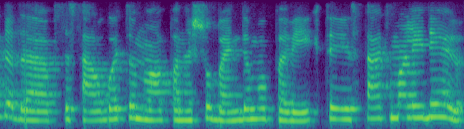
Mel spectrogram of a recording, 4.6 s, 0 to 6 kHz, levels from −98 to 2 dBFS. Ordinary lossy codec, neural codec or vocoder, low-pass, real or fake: Opus, 24 kbps; none; 5.4 kHz; real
